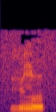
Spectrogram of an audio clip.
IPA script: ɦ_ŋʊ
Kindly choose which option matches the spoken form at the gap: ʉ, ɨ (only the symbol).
ʉ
